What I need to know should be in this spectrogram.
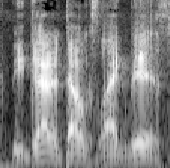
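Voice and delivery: mock nerdy kid voice from Little Giants; nasal kid imitation. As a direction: quote the glasses kid in a put-on voice. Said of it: "that kid with, like, the glasses".

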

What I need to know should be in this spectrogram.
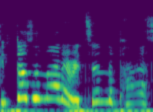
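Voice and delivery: high-pitched, hammed-up mandrill voice; imitated Rafiki. Rafiki dismisses Simba's complaint, playful high-pitched imitation. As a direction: brush it off in an exaggerated high voice.

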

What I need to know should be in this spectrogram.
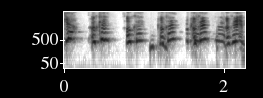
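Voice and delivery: high-pitched mock agreeing, okay after okay; Marty brushing off criticism. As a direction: imitate someone hurriedly fobbing off a correction. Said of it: "when people say that he's wrong, he's like".

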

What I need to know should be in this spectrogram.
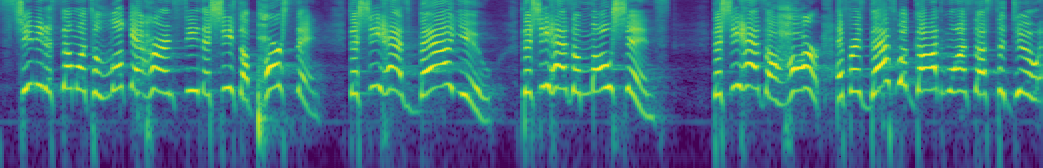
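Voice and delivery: high, loud, driving sermon climax; full-force preaching. Acted. Pastor drives home the sermon's point to her congregation, preaching at full force.

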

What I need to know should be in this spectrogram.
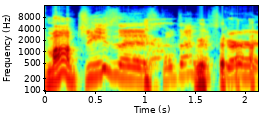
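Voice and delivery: very high, slow, put-on whine; whiny teen son. Embarrassed son scolding his mom, high whine. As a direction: squeal it like an embarrassed teenage son.

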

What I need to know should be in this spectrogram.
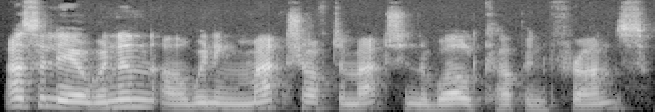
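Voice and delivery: ordinary talk

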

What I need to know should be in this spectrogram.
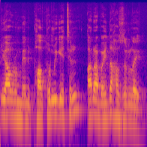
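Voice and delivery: low, unruffled imitation of a tycoon; understated cool-headed businessman; cold-blooded businessman. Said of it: "soğukkanlı iş adamını oynamış".

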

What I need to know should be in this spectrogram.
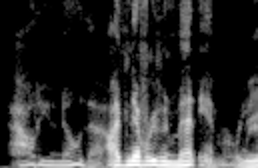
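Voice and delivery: hushed, stunned whisper; shocked whisper. Retold or imitated. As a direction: whisper it in disbelief. Retelling her shocked reply.

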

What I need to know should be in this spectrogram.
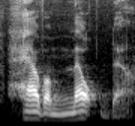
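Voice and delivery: drawn out, dropping low; slow, hushed emphasis. Acted. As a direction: let it sink in slowly. Preacher slows on key word.

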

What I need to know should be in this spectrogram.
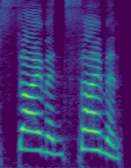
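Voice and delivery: put-on mum calling after her boy; high, loud call to someone running off. A narrator's reading. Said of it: "his mum calling out behind him".

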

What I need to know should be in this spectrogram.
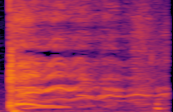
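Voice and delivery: very high, shrill burst of laughter; squealing laugh. Real, not acted.

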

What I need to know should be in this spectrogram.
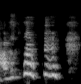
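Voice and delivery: high, rising wry laugh. Real, not acted. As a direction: laugh at the absurdity. Laughs at the doctors' advice.

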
